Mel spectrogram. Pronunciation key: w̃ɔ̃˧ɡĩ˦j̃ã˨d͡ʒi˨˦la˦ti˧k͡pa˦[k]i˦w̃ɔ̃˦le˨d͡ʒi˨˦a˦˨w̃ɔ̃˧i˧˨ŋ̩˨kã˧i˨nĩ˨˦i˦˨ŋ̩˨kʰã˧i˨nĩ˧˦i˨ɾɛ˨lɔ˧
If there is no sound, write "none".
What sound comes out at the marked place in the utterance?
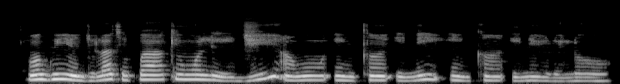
k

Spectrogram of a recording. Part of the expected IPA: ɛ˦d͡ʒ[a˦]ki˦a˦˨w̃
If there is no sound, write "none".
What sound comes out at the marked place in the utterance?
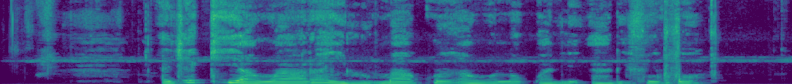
ɛ˦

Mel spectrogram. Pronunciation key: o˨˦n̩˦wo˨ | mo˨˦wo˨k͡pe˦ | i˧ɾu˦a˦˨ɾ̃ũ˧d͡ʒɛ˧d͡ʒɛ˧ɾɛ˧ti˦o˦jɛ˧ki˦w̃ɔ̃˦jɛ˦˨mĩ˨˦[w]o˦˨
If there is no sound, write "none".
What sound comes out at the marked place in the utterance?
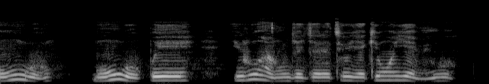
w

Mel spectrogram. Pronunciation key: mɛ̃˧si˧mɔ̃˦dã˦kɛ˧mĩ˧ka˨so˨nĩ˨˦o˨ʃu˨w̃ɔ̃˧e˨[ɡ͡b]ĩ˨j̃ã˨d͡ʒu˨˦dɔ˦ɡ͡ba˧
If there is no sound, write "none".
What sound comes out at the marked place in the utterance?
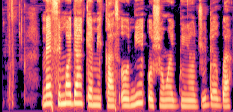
ɡ͡b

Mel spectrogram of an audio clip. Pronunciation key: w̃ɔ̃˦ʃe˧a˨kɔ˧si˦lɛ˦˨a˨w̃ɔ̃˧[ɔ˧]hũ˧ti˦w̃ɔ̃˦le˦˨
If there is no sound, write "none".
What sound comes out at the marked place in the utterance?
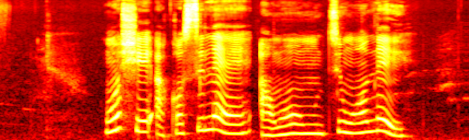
o˧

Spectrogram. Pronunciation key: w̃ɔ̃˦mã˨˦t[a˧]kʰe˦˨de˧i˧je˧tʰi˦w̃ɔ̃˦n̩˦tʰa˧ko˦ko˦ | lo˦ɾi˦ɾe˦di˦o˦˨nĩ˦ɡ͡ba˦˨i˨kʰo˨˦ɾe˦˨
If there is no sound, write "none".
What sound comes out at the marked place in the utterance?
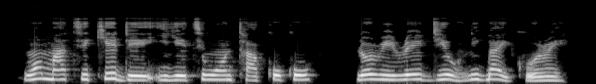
i˧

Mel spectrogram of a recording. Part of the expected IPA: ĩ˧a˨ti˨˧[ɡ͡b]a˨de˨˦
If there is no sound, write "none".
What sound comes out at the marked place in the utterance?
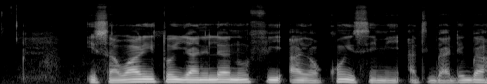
ɡ͡b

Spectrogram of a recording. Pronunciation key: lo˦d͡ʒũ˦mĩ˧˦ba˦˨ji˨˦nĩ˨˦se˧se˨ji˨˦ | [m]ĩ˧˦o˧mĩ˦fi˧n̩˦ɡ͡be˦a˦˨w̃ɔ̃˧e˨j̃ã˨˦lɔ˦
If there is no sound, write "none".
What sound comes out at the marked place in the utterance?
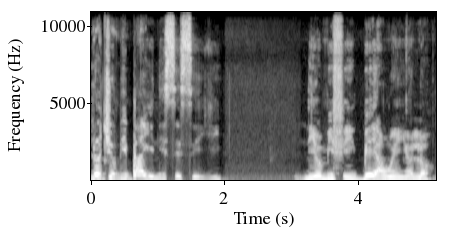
n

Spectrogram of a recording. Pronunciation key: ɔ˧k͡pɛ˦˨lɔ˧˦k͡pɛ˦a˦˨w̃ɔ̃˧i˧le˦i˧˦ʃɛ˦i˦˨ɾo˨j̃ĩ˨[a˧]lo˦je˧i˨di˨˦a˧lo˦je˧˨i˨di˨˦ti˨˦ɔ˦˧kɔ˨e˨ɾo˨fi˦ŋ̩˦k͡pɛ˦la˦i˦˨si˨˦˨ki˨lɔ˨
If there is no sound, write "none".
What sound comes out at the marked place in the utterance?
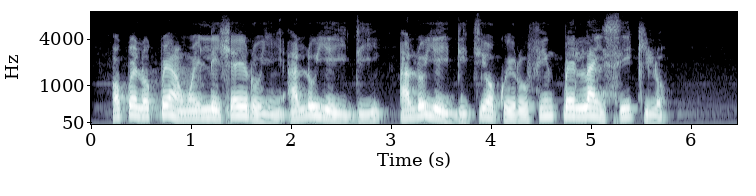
a˧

